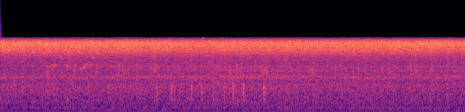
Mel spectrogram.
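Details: Cicada droning in one steady, bright, hiss-like buzz without pause, with faint ticking clicks scattered through the middle.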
